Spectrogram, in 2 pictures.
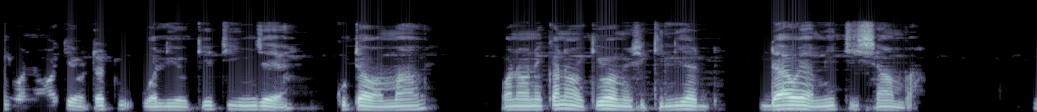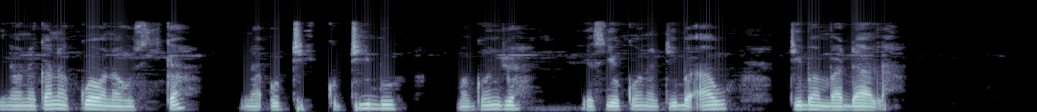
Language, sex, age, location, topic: Swahili, male, 18-24, Kisumu, health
